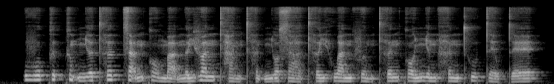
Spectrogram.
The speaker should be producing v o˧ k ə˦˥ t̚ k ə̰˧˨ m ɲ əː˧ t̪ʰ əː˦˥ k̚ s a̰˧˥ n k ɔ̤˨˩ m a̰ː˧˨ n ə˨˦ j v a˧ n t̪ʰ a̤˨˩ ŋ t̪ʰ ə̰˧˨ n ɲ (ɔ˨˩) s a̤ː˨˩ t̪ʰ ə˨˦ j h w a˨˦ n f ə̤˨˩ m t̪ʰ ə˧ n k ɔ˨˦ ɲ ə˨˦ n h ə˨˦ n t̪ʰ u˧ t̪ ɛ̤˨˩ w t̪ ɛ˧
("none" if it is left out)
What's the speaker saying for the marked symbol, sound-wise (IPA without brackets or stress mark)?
ɔ˧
